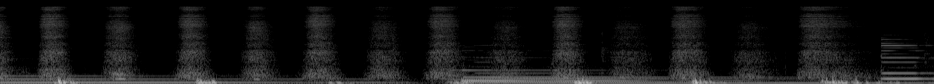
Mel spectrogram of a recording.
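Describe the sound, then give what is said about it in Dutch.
Rapid bhastrika breathing in a seated yoga pose, one leg stretched and the other bent and held, makes a fast, rhythmic series of loud, forceful rushes of air, with soft sustained tones underneath. “Doe nu in deze houding 7 snelle bastrika's.”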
